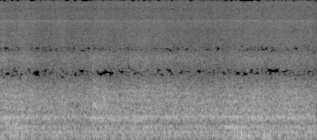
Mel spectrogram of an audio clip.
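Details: Feral honey bee colony that built its hive inside a tractor tire in a tire stack at a citrus orchard in Mission, Texas, disturbed during hive removal; a steady, dense, low droning hum with even tone throughout.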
